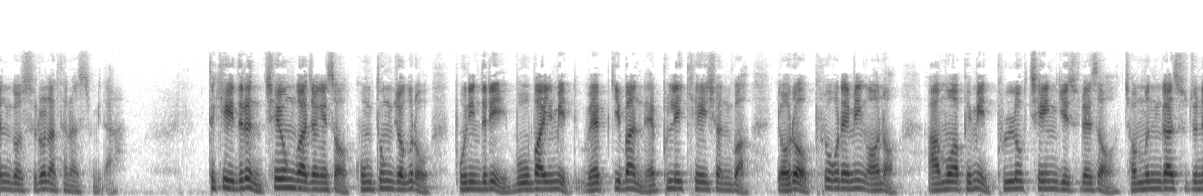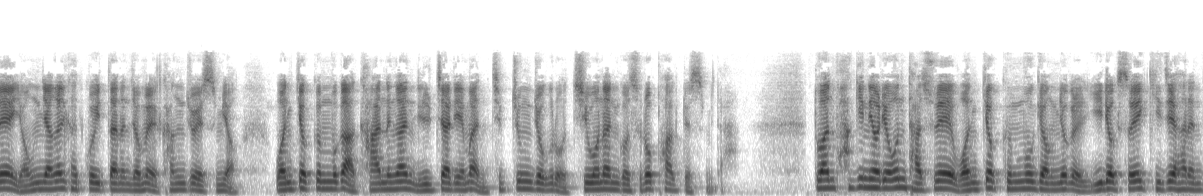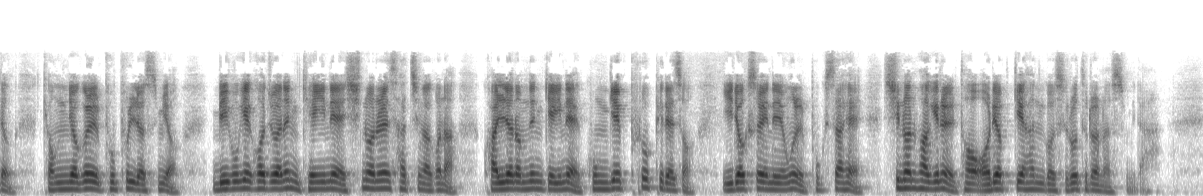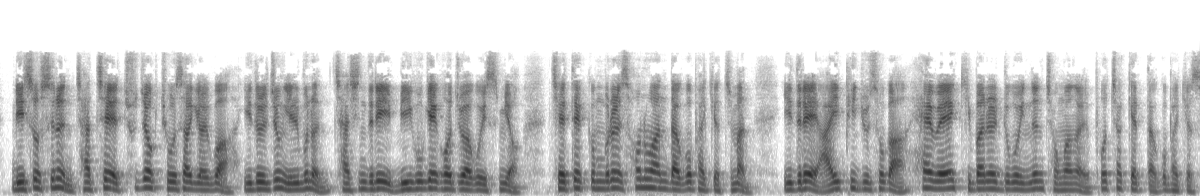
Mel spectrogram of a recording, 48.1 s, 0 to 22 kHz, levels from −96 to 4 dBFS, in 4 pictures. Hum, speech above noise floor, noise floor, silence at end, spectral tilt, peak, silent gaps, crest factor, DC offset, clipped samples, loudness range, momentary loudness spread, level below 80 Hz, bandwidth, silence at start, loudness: none; 39 dB; -63 dBFS; 0 s; -3.5 dB/octave; -6 dBFS; none; 18 dB; under 0.1%; under 0.1%; 3 LU; 10 LU; -58 dBFS; 7.4 kHz; 0 s; -23 LUFS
